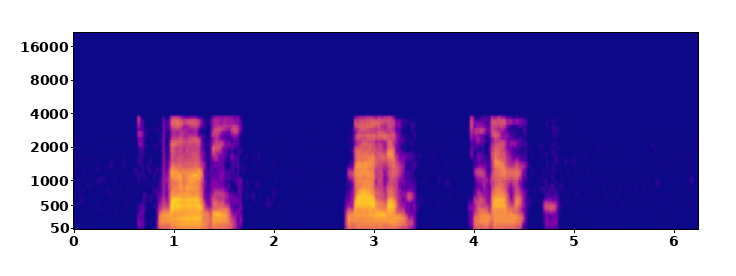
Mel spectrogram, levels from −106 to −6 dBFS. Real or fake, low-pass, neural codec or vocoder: real; 3.6 kHz; none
